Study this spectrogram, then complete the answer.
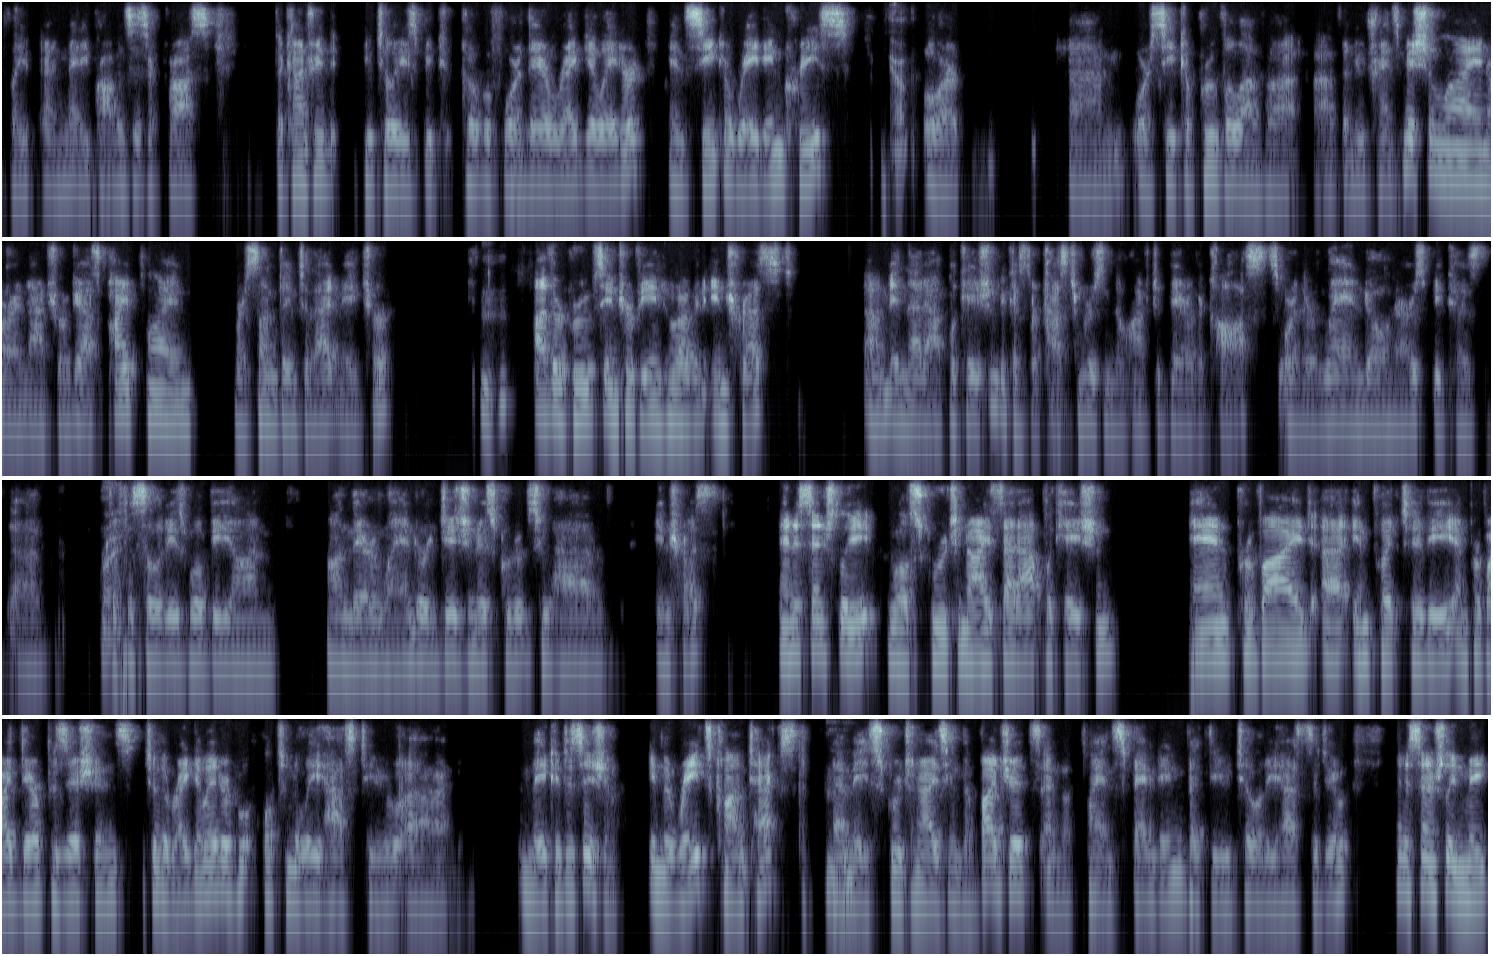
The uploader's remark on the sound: on Zoom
